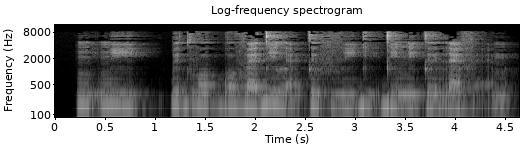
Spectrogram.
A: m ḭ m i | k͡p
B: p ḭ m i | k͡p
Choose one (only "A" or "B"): A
